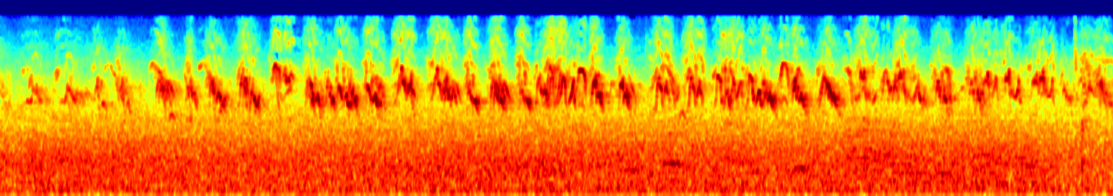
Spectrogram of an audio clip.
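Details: House sparrow chirping beside a morning walk through residential streets of La Jolla, San Diego, California: bright, rough chirps about four a second, loud and close, over steady wind or traffic rumble.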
